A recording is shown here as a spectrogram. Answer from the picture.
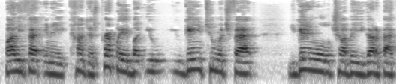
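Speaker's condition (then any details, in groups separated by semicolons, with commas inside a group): No condition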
